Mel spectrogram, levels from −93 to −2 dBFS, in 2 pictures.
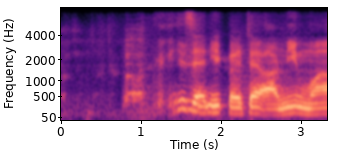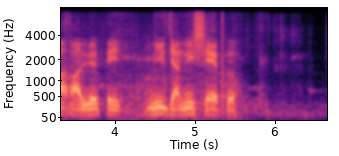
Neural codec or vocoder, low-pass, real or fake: codec, 16 kHz, 0.5 kbps, FunCodec, trained on Chinese and English, 25 frames a second; 7.2 kHz; fake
